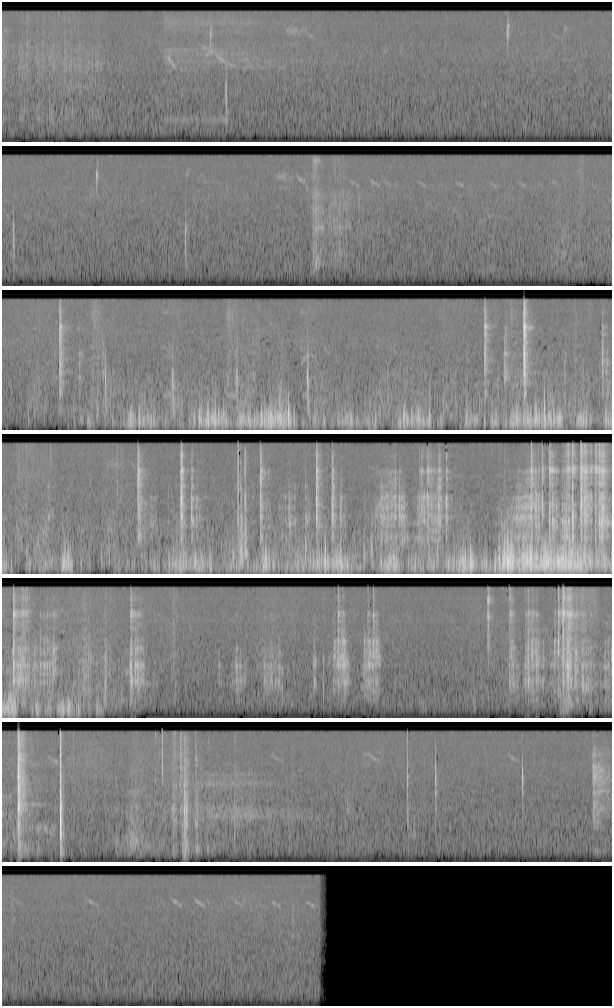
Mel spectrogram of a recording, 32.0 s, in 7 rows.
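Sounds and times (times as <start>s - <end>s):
faint hiss: 0.0s - 29.9s
camera handling clicks and rustling: 12.8s - 19.4s, 22.0s - 23.4s.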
